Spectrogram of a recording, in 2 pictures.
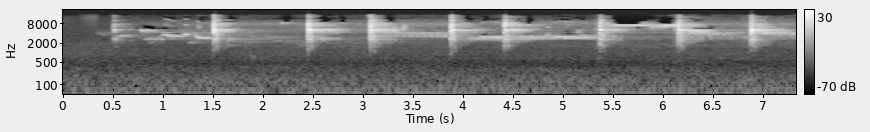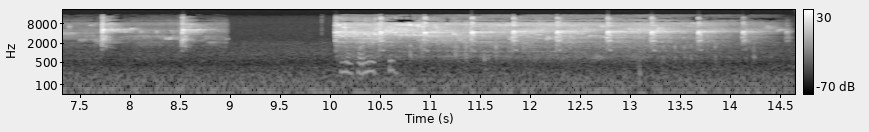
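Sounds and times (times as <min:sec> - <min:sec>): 
birds chirping: 0:00.5 - 0:09.0, 0:10.0 - 0:14.6
woodpecker calling: 0:01.3 - 0:09.0, 0:10.1 - 0:14.6.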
